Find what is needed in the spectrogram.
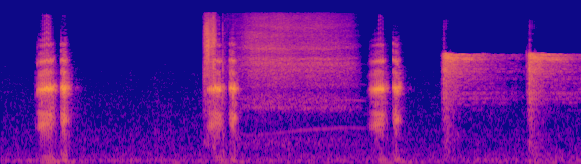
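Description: Frogs croaking at night: three short double croaks about a second and a quarter apart, with a steady hiss between the later ones.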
